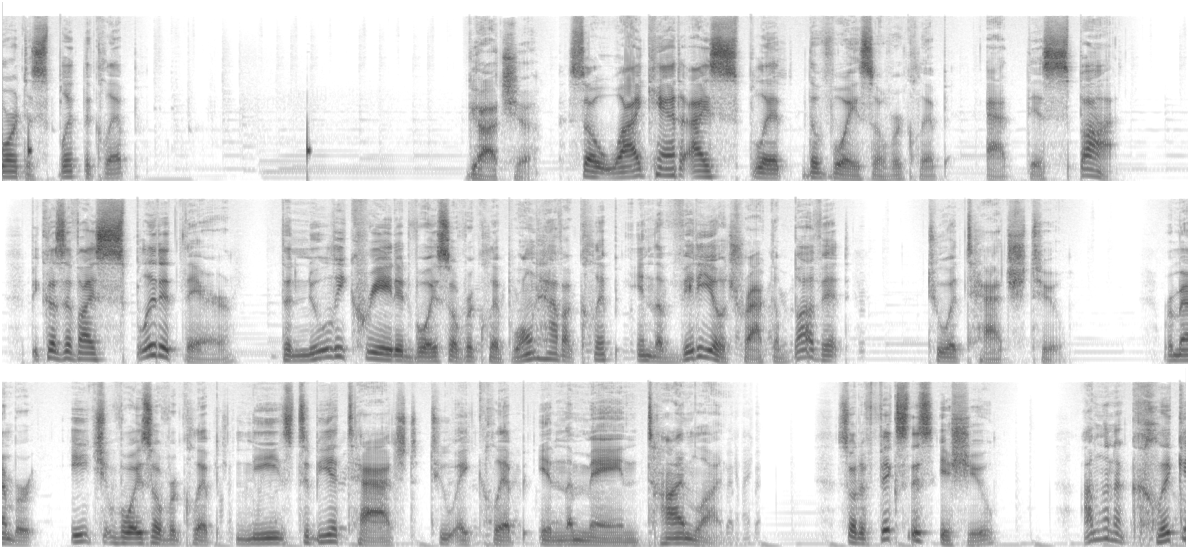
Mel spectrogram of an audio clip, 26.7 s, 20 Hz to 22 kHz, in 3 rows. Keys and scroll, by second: 0.1 super+b, 2.2 super+b.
